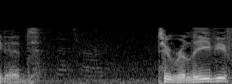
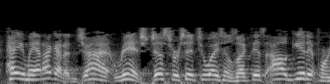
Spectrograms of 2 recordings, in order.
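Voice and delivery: higher-pitched voice of an eager passerby; acted eager offer, pitched up; helpful bystander; 9 semitones higher than usual. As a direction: imitate a stranger jumping in to help.

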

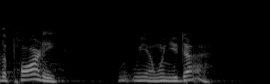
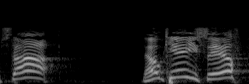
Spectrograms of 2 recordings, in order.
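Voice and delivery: high, loud urgent shout; 10 semitones higher, 8 dB louder, slower than usual. A narrator's reading. Paul shouting to the jailer, loud urgent cry. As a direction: yell to stop him. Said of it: "Paul shouted to him".

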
